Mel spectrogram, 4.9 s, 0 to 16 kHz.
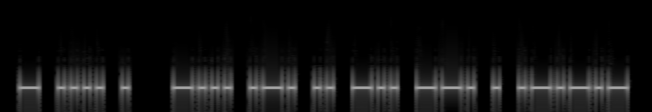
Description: Morse code, heard as a keyed tone, about 25 wpm, 700 Hz. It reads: THE BRIDGE.
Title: Sentences from Top 1400 Words 25wpm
